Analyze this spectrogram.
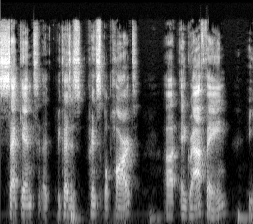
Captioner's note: speaking greek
